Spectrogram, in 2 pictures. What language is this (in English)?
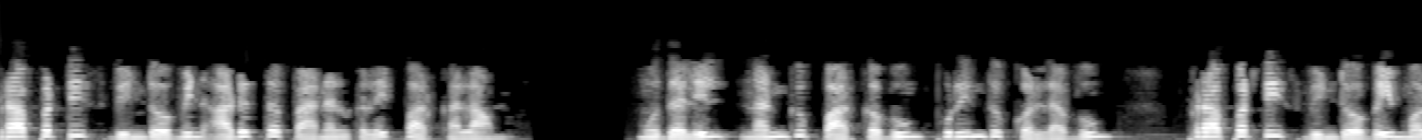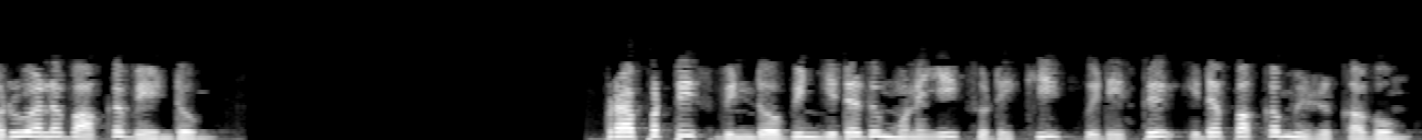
Tamil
